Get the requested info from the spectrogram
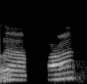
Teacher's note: قاف ہاں حروف مستعلیہ ہے، اس کو موٹا پڑھیں گے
